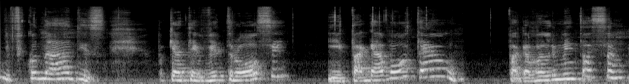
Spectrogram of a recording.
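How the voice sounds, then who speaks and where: A woman in her sixties with a São Paulo accent, a journalist telling her life story as a podcast guest, animated and often asking "né?". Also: a little high, slight background noise. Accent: São Paulo capital Portuguese. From São Paulo state. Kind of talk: conversational interview storytelling.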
